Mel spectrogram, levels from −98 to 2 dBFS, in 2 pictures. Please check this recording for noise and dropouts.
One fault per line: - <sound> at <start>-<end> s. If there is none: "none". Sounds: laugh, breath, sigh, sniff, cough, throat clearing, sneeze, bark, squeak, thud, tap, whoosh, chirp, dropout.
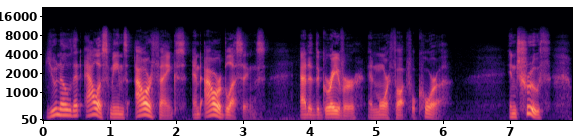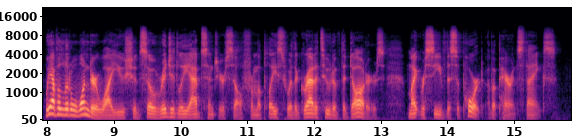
none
